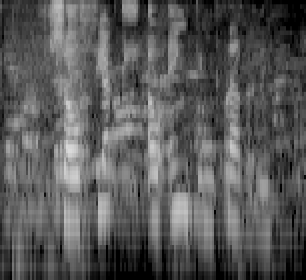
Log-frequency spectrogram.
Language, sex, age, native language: Icelandic, female, 8, Icelandic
